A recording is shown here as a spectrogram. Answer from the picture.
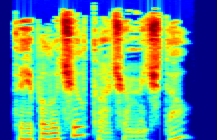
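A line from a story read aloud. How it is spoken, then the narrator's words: Whispered. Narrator (Russian): прошептала Ракель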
